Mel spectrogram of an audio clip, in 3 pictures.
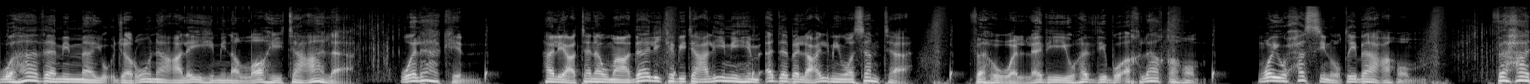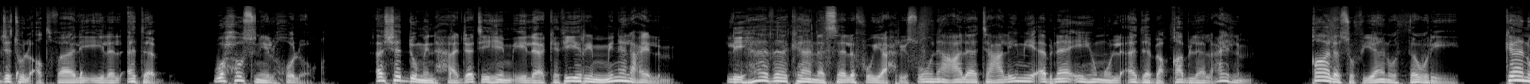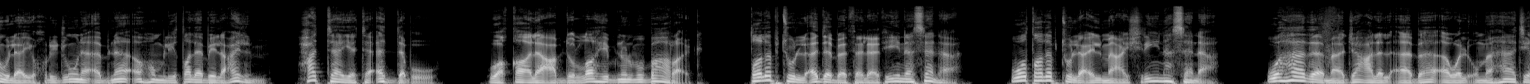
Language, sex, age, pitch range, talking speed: Arabic, male, 40-59, 90-130 Hz, 95 wpm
